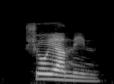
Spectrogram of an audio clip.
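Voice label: "сёянін", Komi, female; audio dict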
